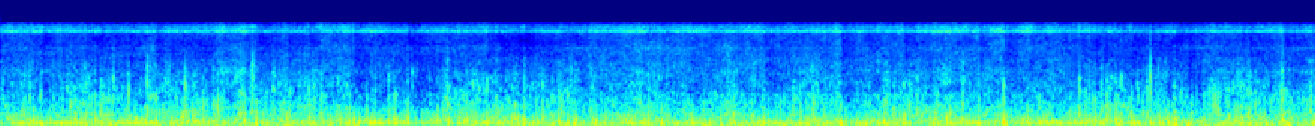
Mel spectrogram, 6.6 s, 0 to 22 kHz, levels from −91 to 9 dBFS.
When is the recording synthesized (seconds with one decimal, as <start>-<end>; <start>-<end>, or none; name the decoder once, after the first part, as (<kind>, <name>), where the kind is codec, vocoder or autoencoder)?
0.0-6.6 (codec, HILCodec)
